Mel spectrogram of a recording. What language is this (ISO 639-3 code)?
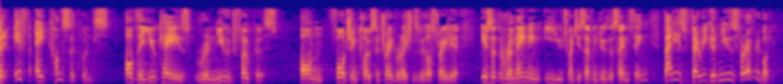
eng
